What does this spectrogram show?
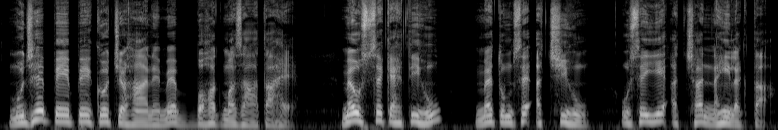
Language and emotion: Urdu, neutral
